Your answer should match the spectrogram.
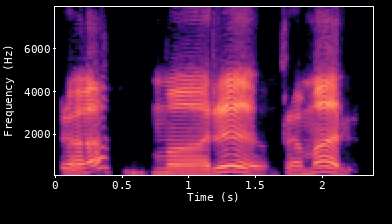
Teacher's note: भ के बाद में जो र की ध्वनि है पूरी सुनाई देगी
